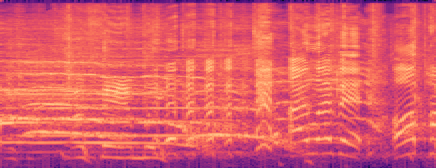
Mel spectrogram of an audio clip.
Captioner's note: cheering; laughter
